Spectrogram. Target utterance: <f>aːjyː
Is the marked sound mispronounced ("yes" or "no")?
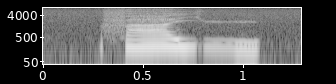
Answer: no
